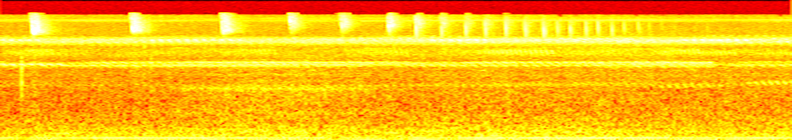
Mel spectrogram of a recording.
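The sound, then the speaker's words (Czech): Bats make a faint, metallic chirping as they flit low over hyenas. Sharp, high chirps repeat, coming faster and closer together, over a thin, steady, high whine. “Tenhle kovově cvrčivý zvuk jsou netopíři.”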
